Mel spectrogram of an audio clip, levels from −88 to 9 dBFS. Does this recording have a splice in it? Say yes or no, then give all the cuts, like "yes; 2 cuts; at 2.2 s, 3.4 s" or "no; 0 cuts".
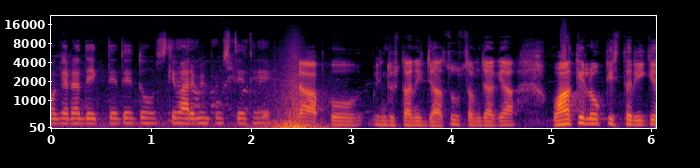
yes; 1 cut; at 2.5 s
